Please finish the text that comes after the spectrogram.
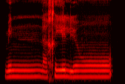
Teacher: نون پر تشدید ہے، اسی لیے نون پر غنہ کرتے ہوئے آگے جائیں گے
